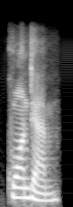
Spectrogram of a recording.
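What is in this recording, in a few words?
"quondam", Indian English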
